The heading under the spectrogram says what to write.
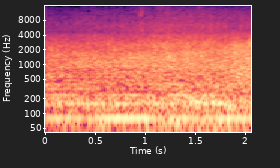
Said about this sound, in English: Helicopter's going overhead.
